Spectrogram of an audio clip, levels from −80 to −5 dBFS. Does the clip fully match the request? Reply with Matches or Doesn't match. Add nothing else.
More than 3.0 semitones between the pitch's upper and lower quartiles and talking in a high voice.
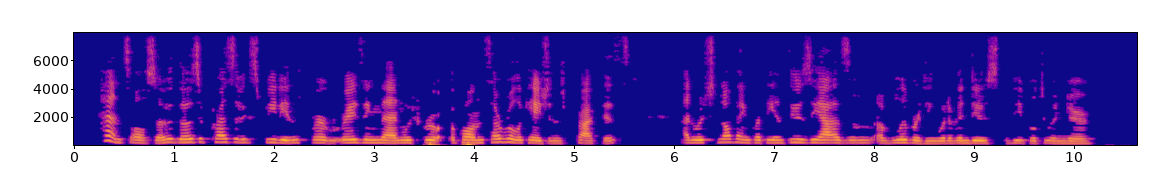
Doesn't match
